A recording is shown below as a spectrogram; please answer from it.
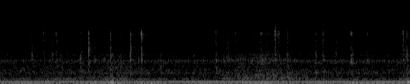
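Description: Computer keyboard keystrokes: faint, irregular clicks as a few characters are typed, over a low steady hum.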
